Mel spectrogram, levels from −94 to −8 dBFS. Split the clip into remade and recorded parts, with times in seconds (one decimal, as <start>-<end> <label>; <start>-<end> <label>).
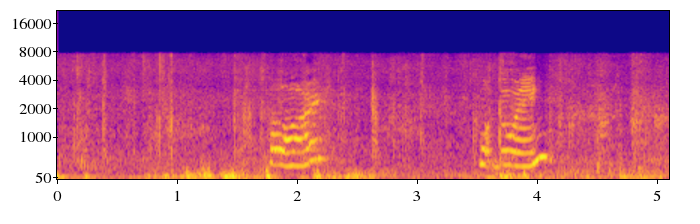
0.0-1.5 recorded; 1.5-2.3 remade; 2.3-5.1 recorded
